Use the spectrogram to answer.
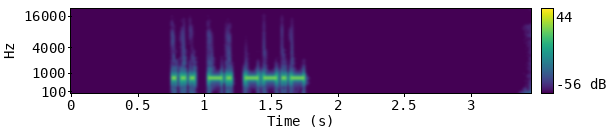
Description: Morse code, heard as a keyed tone, about 36 wpm, 700 Hz. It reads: SNQ
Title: USA Call Sign Postfixes - 3 Letters 35wpm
